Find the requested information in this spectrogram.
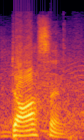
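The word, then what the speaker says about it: Daucyn: Wesley's first name is Dawson, but it is spelled very uniquely.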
